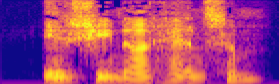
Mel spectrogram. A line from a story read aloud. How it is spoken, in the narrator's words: Simone asked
